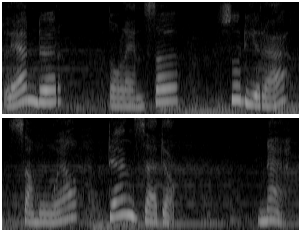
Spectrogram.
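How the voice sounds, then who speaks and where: High mellow woman narrating documentary. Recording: voice-over with background music.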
